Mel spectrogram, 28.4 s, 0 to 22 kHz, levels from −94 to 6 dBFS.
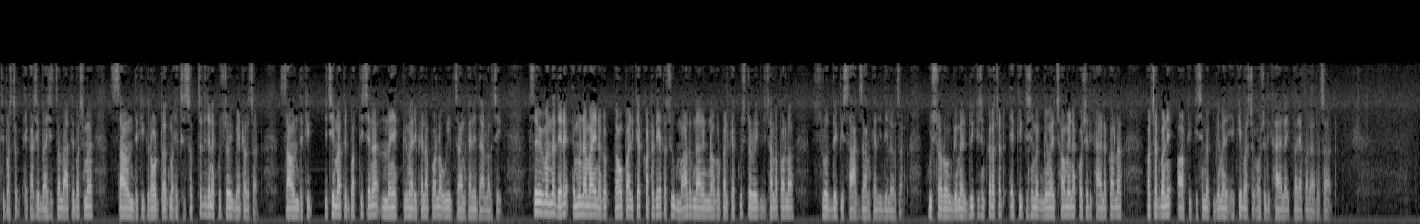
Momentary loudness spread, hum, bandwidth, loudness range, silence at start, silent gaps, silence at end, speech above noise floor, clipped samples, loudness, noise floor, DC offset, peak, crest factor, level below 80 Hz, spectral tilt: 12 LU; none; 8 kHz; 6 LU; 0 s; none; 1.15 s; 26 dB; under 0.1%; -32 LUFS; -58 dBFS; under 0.1%; -8 dBFS; 24 dB; -68 dBFS; -4 dB/octave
